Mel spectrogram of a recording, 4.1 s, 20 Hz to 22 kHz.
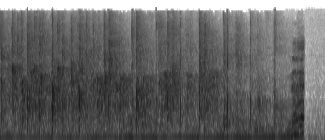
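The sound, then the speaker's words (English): The audience at the November 6th open mic reading at the Elm Cafe, an event in CFRC's 13th annual funding drive, applauds a reader steadily for almost four seconds, a dense crackle of many hands with a low hum underneath, then the clapping cuts off abruptly. “let's give another hand.”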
